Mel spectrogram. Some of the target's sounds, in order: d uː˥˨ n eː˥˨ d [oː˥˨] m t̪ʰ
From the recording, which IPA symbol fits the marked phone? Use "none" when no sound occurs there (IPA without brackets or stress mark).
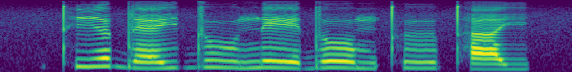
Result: oː˥˨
